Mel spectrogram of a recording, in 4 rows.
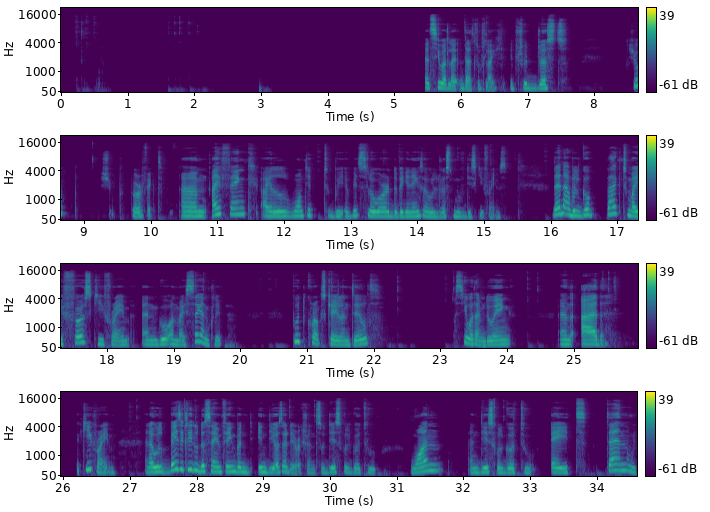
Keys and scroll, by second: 2.7-4.2 typing, 4.2 Return, 30.6-31.1 typing, 33.4-34.6 typing.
